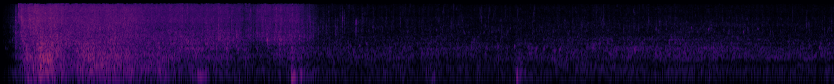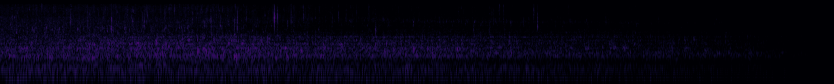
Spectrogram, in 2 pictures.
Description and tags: Water Falling Splash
